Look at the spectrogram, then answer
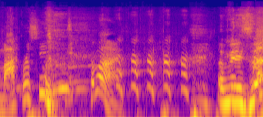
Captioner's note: mero and julia chuckle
